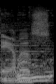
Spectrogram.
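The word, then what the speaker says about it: Anise: It's like anis. A n i s e. Like star anis.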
